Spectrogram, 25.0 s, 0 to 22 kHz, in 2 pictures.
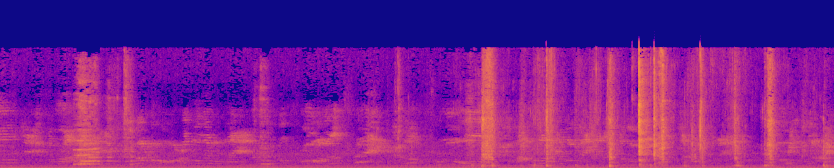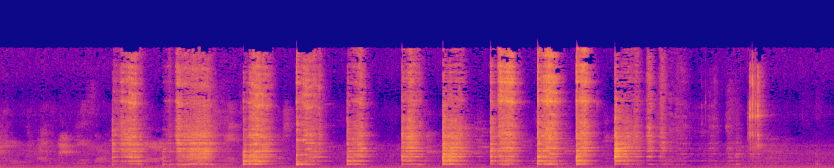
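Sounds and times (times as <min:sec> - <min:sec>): steady low hum: 0:00.0 - 0:25.0
metal utensil scraping steel pot: 0:01.1 - 0:02.0, 0:07.0 - 0:11.7, 0:14.2 - 0:24.0.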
